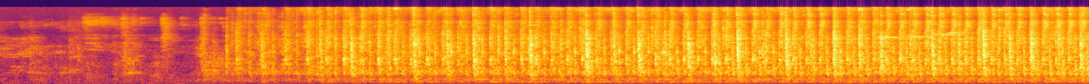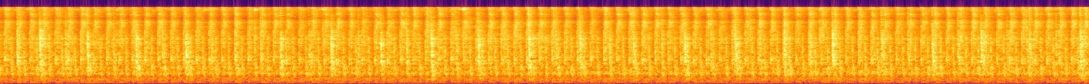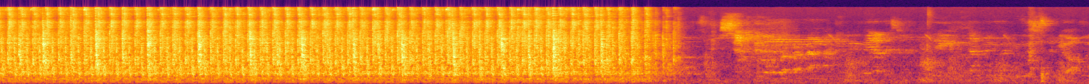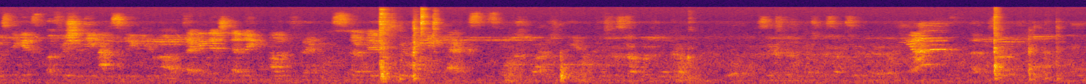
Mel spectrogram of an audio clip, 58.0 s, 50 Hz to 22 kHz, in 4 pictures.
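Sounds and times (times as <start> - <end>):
sewing machine stitching: 2.7 - 38.2.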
